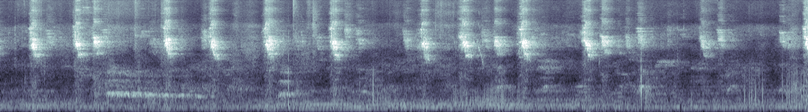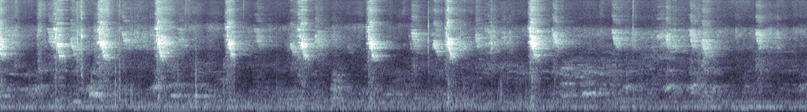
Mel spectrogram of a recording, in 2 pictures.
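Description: Small birds chirping: short, high chirps repeating about once or twice a second, over a faint steady low hum.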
